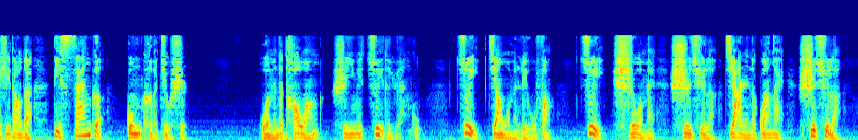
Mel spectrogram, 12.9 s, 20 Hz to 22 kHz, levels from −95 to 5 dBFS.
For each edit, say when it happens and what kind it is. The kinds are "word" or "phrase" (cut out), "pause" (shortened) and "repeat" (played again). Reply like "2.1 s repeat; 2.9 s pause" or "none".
4.9 s pause; 7.3 s pause; 9.1 s pause; 10.8 s pause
